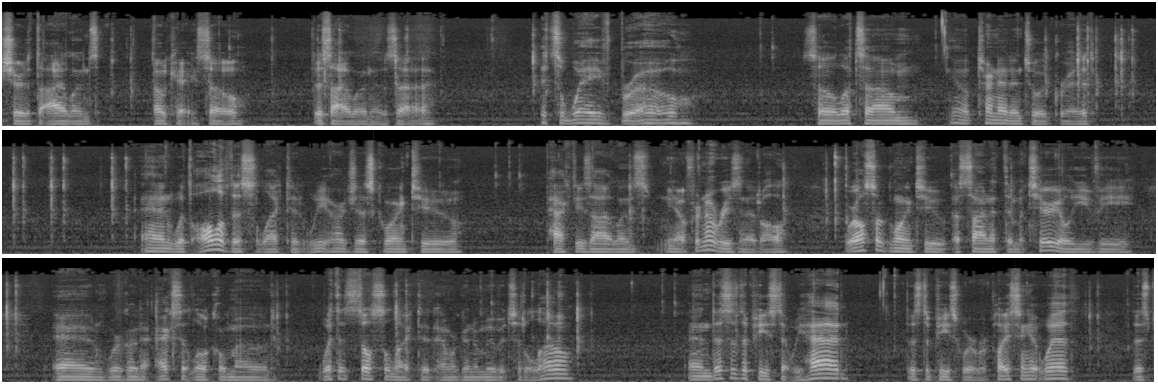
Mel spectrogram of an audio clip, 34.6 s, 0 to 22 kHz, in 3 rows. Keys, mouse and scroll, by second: 1.4 shift+middle click, 2.3 alt+click, 3.3 alt+a, 3.9 l, 4.5 middle click, 5.4 n, 7.7 click, 7.7 click, 10.7 h, 11.3 alt+a, 12.1 a, 12.7 a, 12.9 scroll down 2, 13.1 middle click, 13.9-16.0 drag, 16.7 click, 17.3 middle click, 18.3 middle click, 18.3 middle click, 19.0-19.3 scroll down 1, 19.7 alt+m, 20.9 click, 22.2 middle click, 23.1 m, 24.6 KP_Divide, 25.9 g, 26.4 right click, 27.1 m, 27.9 click, 28.6 2, 29.4 scroll down 1, 29.8 click, 30.4 h, 31.0-32.2 middle drag, 32.2 middle click, 33.4 scroll up 1, 33.7 click, 34.0 g, 34.4 right click.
